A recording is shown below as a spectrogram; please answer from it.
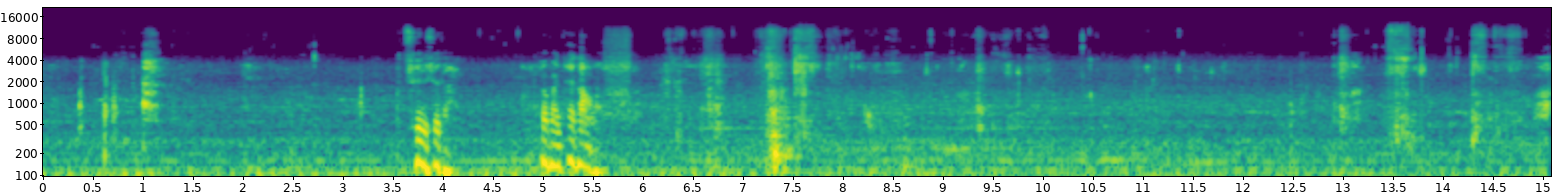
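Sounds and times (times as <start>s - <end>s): electric fan hum: 0.0s - 15.0s
wet chewing and sucking: 5.7s - 15.0s.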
